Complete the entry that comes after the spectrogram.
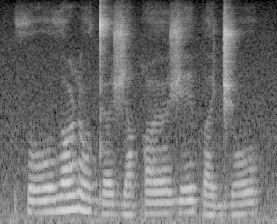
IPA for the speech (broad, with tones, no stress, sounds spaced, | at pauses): θ oː˩˧ ð ɔ˧˥ ɳ o˧ d œ˩ ʒ ɐ˩ qʷ œː˩˧ ʒ e˧˥ p ɐ˩ d͡ʒ o˩˧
